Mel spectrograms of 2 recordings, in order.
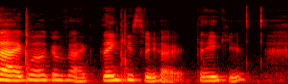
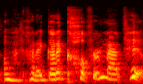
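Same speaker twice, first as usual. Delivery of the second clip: ordinary talk, nothing marked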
